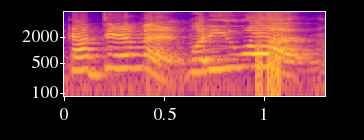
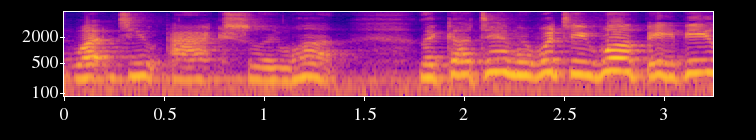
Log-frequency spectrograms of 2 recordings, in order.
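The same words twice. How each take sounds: First: High, loud, passionate movie-lover plea; Noah from the Notebook. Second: Said in the usual way. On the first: Retold or imitated. Imitating Noah pleading with his love, high and loud. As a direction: belt it like a desperate romantic lead. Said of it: "Like, Noah from the, from the Notebook". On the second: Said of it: "coming back into your heart and being like".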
